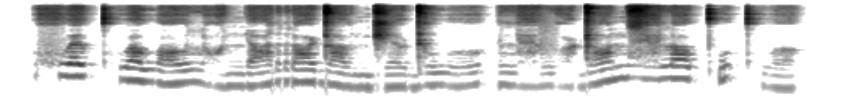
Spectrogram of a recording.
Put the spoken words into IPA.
xʷ æ˥ ɪ̯ kʷʰ ɑ˧ w ɒ˩˧ ʊ̯ l ɔ̤˩ ɲ ɑ˩˧ r ɒ˧ ə̯ ɖ ɑ˩ ʊ̯ n d͡ʒ ɛ˩ ʊ̯ ɖ ʊ˧ w ʊ˩˧ | l ɛ̤˩ v ɔ̤˩ ɖ ɒ˧˥ n z ɛ̤˥ l ɒ˥ kʷʼ ʌ˥ kʷʰ ʌ˩

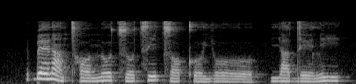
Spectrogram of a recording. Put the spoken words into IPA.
ɓ ɛ˦ ɾ ã˨ tʰ ɔ˨ n o˦ t͡s o˨ t͡s i˦ t͡s ɔ˨ kʼ o˨ j oː˨ | j a˨ d eː˨ l i˦

